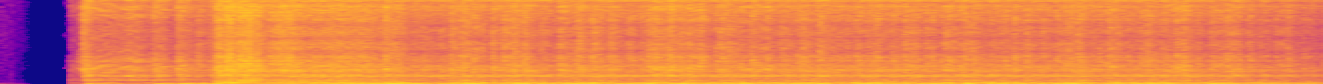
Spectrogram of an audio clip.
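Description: Car engine sound effect: an engine starts about half a second in, revs briefly, then runs with a loud, deep, steady rumble.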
